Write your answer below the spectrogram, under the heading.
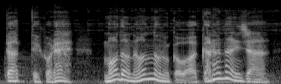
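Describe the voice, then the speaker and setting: An actor playing a gentle, unflappable, curious young man in an anime-style audio drama, with a mild musing manner. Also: fairly high pitch, huge pitch swings, fast talker, breathy edge, exaggerated voice. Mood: serene, curious.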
